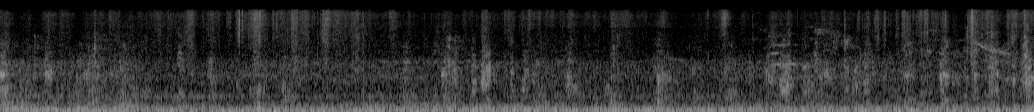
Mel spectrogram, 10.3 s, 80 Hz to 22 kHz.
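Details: Bonnie, a Labradoodle, plays tug with Molly, her new Bernese Mountain Dog sister aged 10 weeks, using a rope toy. Continuous low grumbling and rapid panting fill the clip, broken by scattered short scuffling clicks.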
